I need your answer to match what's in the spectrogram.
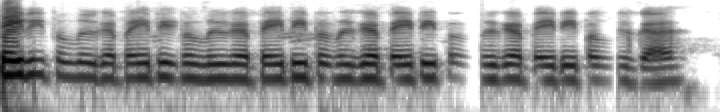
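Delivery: rapid-fire repetition. Challenged to say baby beluga five times fast: very fast tongue twister. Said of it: "say "baby beluga" 5 times fast".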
